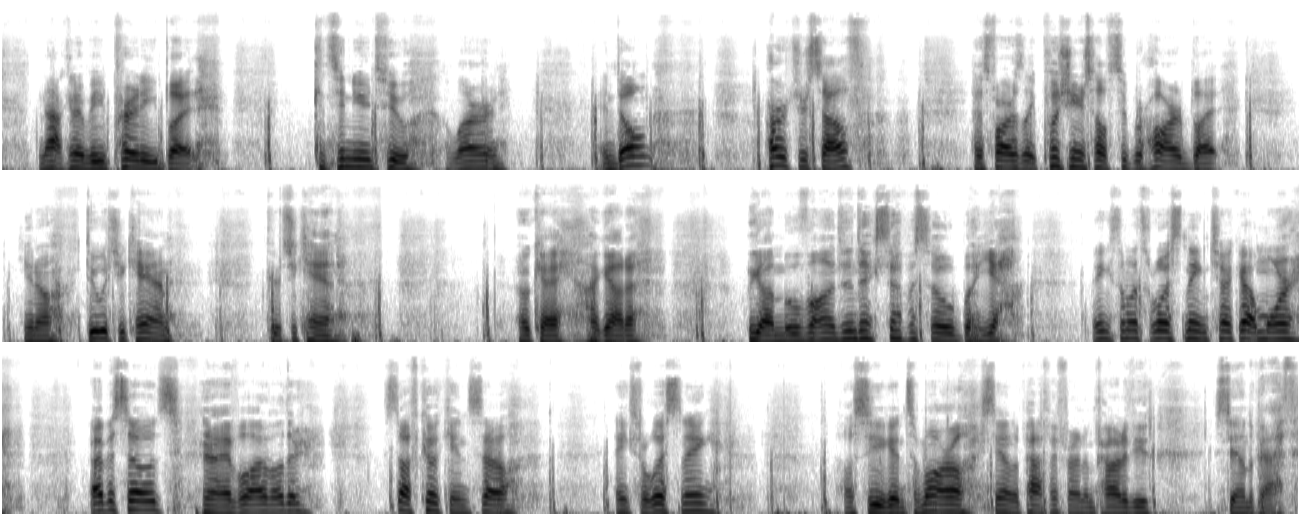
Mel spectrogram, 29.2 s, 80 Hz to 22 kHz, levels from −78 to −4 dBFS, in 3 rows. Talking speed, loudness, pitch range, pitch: 180 wpm, -15 LUFS, 130-170 Hz, 150 Hz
